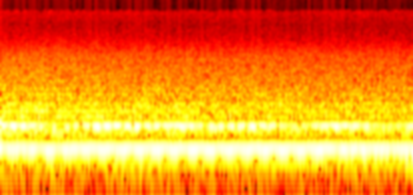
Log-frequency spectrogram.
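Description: Crystal singing bowls and a modular synthesizer sounding together in a sustained drone: a steady low tone with a second about an octave above and fainter overtones, holding without change.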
